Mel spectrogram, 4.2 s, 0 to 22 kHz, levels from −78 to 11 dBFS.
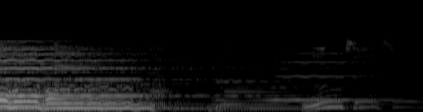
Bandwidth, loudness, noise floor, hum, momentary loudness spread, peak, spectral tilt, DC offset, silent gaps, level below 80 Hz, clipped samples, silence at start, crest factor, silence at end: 5 kHz; -40 LUFS; -66 dBFS; none; 24 LU; -22 dBFS; -6 dB/octave; under 0.1%; none; -82 dBFS; under 0.1%; 0 s; 18 dB; 0.45 s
